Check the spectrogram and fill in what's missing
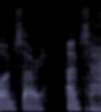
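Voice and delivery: mock Canadian apology, soft; Canadian accent. Shown as a demonstration. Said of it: "I've tried doing Canadian".

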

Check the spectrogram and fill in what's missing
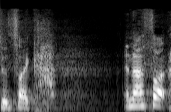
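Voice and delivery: ordinary delivery

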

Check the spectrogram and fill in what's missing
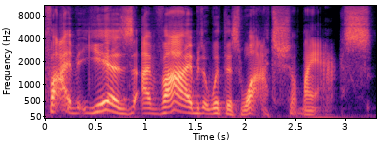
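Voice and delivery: slow, halting celebrity impression; Christopher Walken. Riffing for a friend, slow celebrity impression. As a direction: deliver it as a slow, odd monologue. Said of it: "That's all my Christopher Walken".

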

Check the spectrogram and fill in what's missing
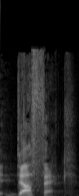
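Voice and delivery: Dufek said as "DUFF-ek"; mispronounced surname. Retold or imitated. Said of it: "people will sometimes say".

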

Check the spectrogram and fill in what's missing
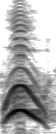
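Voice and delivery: loud, high "woo"; exultant whoop. Real, not acted. Preacher infused with strength, exultant whoop. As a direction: let out a high celebratory whoop.

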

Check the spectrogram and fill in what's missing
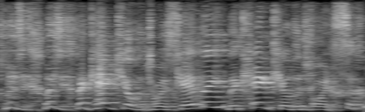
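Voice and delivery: fast, high panicked pleading; mock a frantic plea to a friend; half-laughing mock panic, rising high on the question; retold panic. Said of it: "I shake her, and I go".

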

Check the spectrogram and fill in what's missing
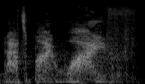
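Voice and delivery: hushed, slow whisper of wonder; awed whisper. Retold or imitated. Groom watching his bride walk down the aisle, awed whisper. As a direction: breathe it out in awe. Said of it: "and he goes".

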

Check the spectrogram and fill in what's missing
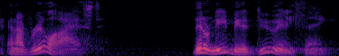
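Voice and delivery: ordinary talk, nothing marked

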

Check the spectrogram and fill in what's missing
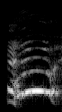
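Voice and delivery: high whooping cheer, laughing; mock cheer. A gamer whoops with laughter at his loading bar, high and loud. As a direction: whoop like the game finally loaded.

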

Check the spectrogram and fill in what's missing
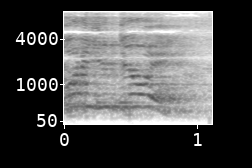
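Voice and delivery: put-on high child's demand; pestering kid. Kid knocks on bathroom door, high insistent mock child voice. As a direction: imitate a kid calling through a door. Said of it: "They'll knock".

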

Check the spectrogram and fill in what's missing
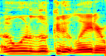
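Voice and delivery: mimicking Kane's nonsense reason for the camera; mocking Kane. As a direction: sneer it like a dumb excuse. Mocking Kane's lame excuse.

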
